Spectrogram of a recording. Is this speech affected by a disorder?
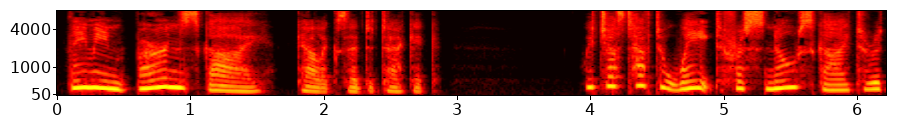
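No.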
